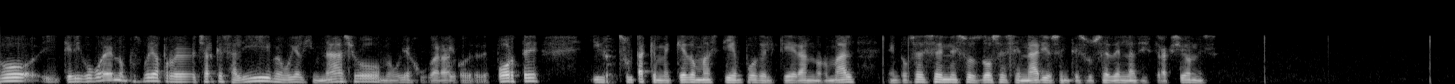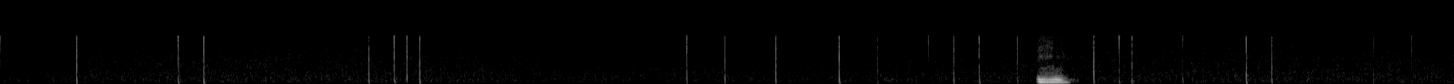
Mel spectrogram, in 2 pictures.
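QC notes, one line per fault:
Throughout: Speex codec. The CELP coder has too few bits for the excitation, which fits a setting around 11 kbps. The speech sounds plainly noisy and hoarse, and the upper band carries only a shaped noise fill instead of real detail.
0.18 to 29.05 s: word clock ticks. Short single-sample ticks recur about every 0.15 s, roughly two hundred in all, at uneven strength. The receiving device's clock drifts against the sender's by something like 150 ppm, so a sample is dropped or repeated at each slip.
0.49 to 0.59 s, 4.45 to 4.56 s, 6.07 to 6.21 s: VoIP packet loss concealed by the speech codec. About 60, 40 and 120 ms of audio are missing. The decoder stretches its last pitch and filter into a fading buzzy tone or coloured noise, and the sound stays weak or distorted briefly after each gap.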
